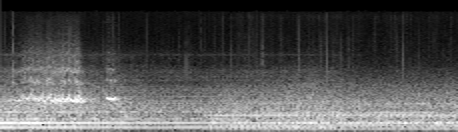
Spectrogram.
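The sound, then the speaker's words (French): Tires screech as a car cuts in sharply and brakes hard, a loud skid in the first second giving way to a steady engine hum. “Maintenant, je vais me rabattre. Avance encore un peu. Là, vas-y ! Une queue de poisson et un coup de frein.”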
